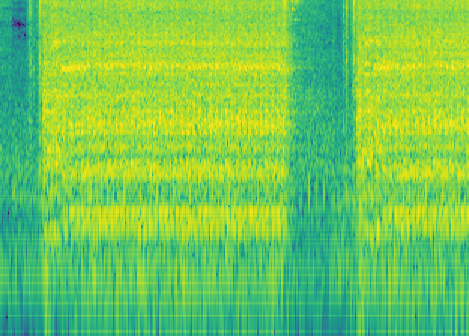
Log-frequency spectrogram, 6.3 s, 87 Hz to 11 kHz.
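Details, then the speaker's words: 6.7L Powerstroke starter on 7.3L Powerstroke diesel, cranking without starting, with auxiliary cable from passenger-side battery to starter: strong, even, brisk whir with steady beat, short pause, then cranking again; healthy fast cranking. "this test is with the busto Tron hooked up that is my auxilary wire that goes from the passenger side battery connection down to the starter"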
